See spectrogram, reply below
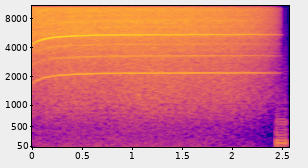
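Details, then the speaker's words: Steady high-pitched whine of a dentist's drill running for about two seconds, then stopping; dental drill sound. "是不是有一点头皮发麻的感觉呢？滋滋的电钻在你嘴巴里面开工，整个诊室里边飘着一股糊味，头顶的大灯闪得你睁不开眼，医生拿着钳子在你的嘴巴里边像涮火锅一样忙得热火朝天。"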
